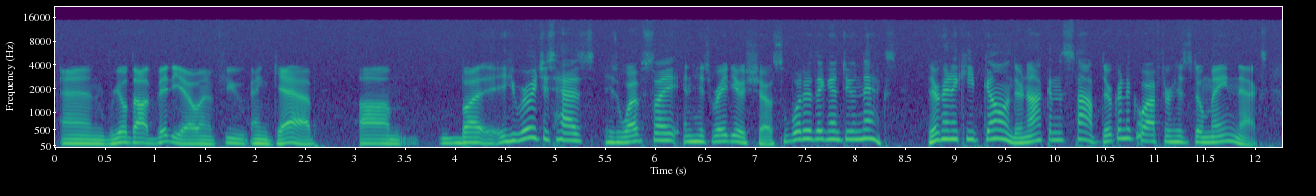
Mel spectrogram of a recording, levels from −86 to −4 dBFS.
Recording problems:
hiss; noticeable; throughout; 15 dB below the speech

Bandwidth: 14.5 kHz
